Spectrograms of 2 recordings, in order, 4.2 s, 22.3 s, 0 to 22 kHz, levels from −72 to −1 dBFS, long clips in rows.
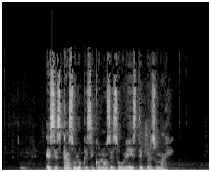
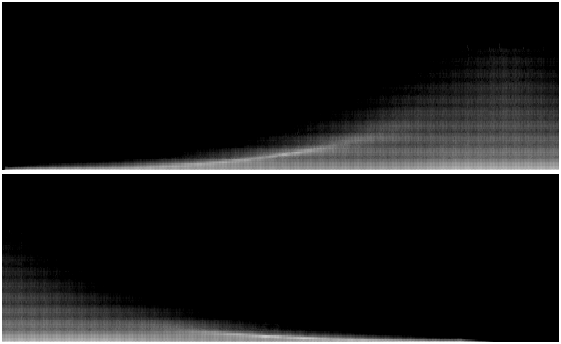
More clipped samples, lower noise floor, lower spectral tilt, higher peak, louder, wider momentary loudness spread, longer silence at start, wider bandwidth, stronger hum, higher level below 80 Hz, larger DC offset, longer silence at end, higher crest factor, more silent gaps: neither; second, -46 dBFS vs under -90 dBFS; second, -3 dB/octave vs -7 dB/octave; first, 0 dBFS vs -6 dBFS; first, -16 LUFS vs -22 LUFS; first, 14 LU vs 6 LU; first, 0.4 s vs 0.05 s; first, 16.5 kHz vs 9.8 kHz; neither; second, -52 dBFS vs -24 dBFS; neither; second, 0.65 s vs 1.65 s; first, 20 dB vs 14 dB; neither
